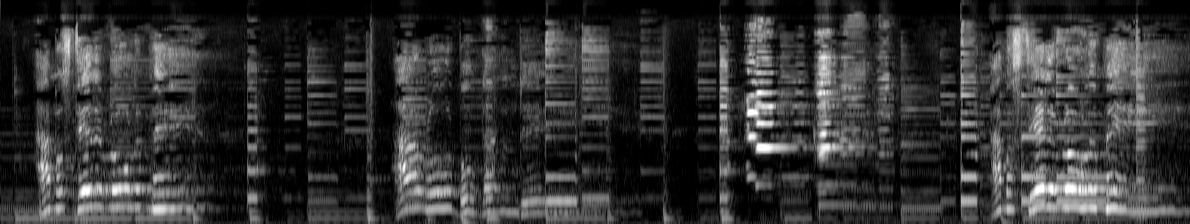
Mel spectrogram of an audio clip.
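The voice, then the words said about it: Put-on American accent, singing. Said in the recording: “Here's my American accent.”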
